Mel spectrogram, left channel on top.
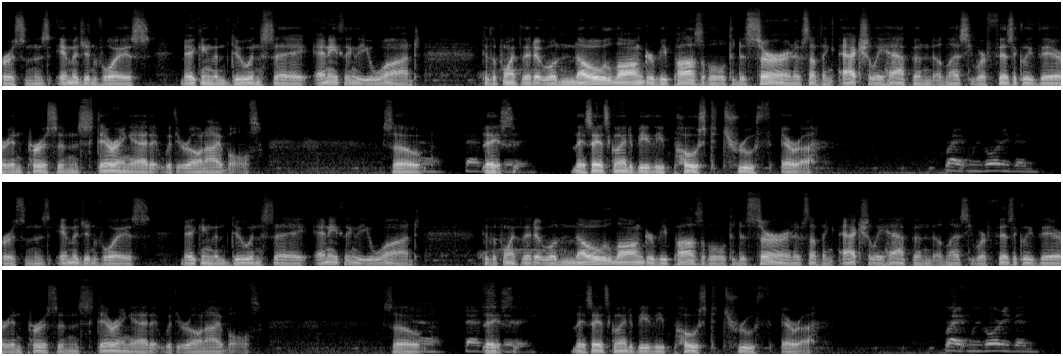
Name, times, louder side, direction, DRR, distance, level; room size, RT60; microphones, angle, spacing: voice 1, 0.0-1.5 1.8-13.2 14.4-14.8 15.4-15.7 16.3-18.8, left 4 dB, 90° left, 0.6 m, -22 dB
voice 2, 4.7-6.0 14.5-15.9 20.0-21.0, right 2 dB, 85° right, 6.4 m, -38 dB
head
